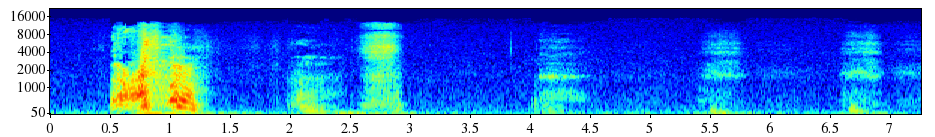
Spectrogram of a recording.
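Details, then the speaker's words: Person sneezing repeatedly after putting pepper in the nose: one loud explosive sneeze followed by quieter breathy catches and gasps as another sneeze builds. "I'm gonna sneeze again. Oh, that's gonna be. I gotta sneeze."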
